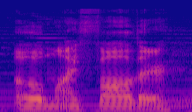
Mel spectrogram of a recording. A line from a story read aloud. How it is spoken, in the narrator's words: Jesus cried out from his soul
